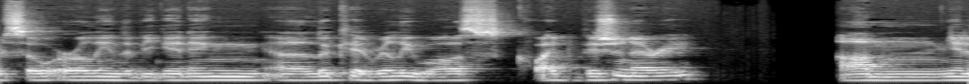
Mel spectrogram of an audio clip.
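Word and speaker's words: Lykke: How is it pronounced? Lücke? – It's called Lücke, yeah.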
